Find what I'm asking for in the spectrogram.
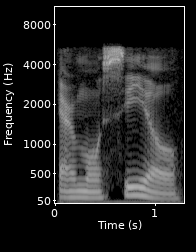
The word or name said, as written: Hermosillo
